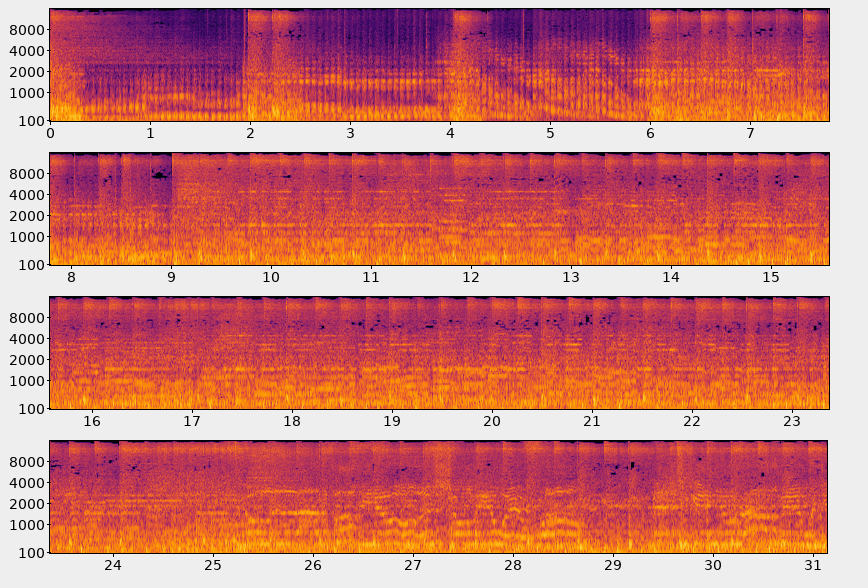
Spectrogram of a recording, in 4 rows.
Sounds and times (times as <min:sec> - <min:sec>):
Music: 0:00.0 - 0:31.1.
